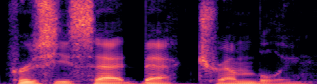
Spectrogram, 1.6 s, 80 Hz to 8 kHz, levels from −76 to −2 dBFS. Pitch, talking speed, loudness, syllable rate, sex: 90 Hz, 150 wpm, -17 LUFS, 4.0 syllables/s, male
